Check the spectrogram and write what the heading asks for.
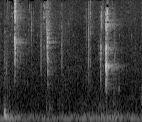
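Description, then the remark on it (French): A voice imitates chewing with a few soft, wet mouth clicks and smacks at an irregular pace, fairly quiet, with no talking, mimicking the character Pete Karabik nonchalantly chewing something. “il mâche un truc euh, il est de manière très non il y a personne au bureau des doléances pour une fois et très nonchalant, il mâche, il mâche un.”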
